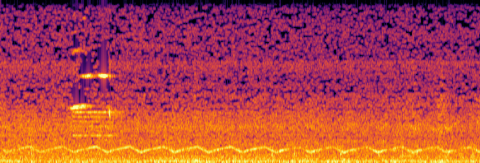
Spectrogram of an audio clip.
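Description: Police vehicle siren sweeping up and down about twice a second, over the low rumble of traffic engines. A brief high-pitched tone cuts in about a second in.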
